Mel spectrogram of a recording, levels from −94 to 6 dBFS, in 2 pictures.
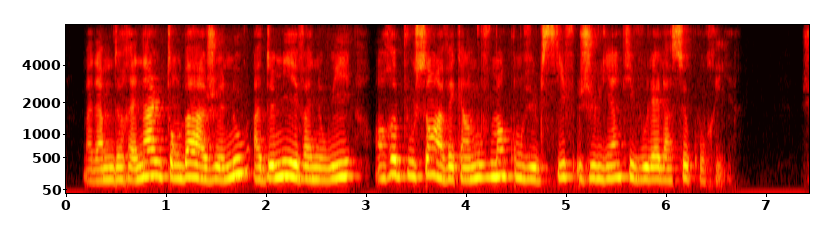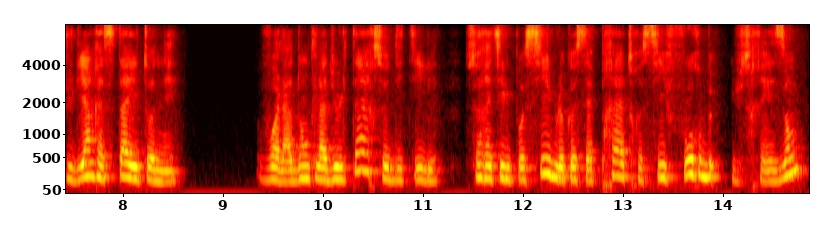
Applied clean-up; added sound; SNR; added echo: none; none; none; none.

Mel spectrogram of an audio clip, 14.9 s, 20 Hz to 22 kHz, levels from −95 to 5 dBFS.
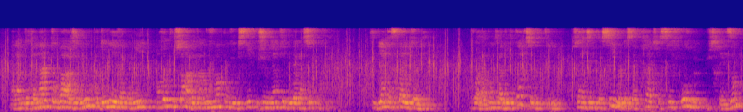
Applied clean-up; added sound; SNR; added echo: none; Applause; 16 dB; reverberation time 1.1 s.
